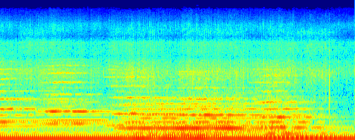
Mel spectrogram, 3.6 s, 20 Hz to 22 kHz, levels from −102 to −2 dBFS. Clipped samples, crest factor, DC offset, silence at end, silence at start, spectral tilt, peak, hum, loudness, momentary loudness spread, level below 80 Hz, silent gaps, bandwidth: under 0.1%; 12 dB; under 0.1%; 0 s; 0 s; -6 dB/octave; -6 dBFS; 50 Hz at -20 dBFS; -20 LUFS; 5 LU; -20 dBFS; none; 12.5 kHz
